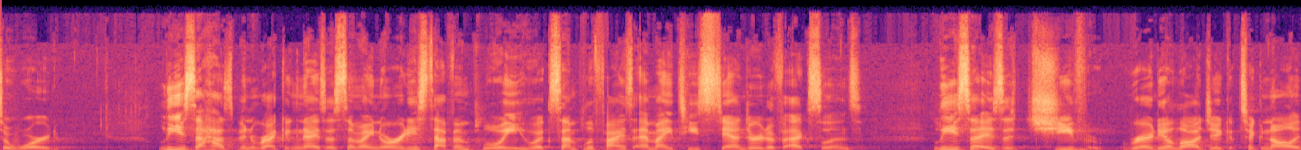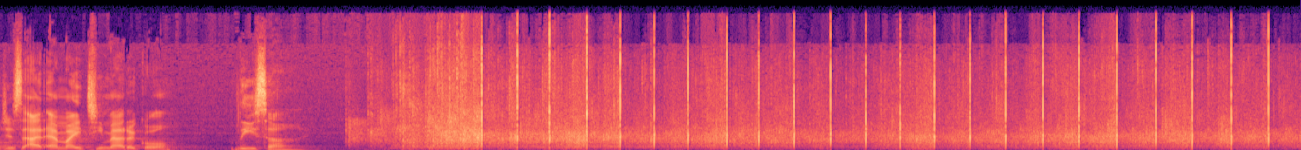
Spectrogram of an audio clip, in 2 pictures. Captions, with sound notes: Award. Lisa has been recognized as a minority staff employee who exemplifies MIT standard of excellence. Lisa is a chief radiological technologist at MIT Medical. Lisa? [APPLAUSE]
